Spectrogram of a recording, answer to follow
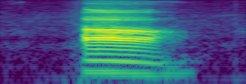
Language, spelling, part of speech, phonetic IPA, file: Hindi, आ, character / verb, [äː], Hi-आ.ogg
- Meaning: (character) the second vowel of Hindi; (verb) inflection of आना (ānā): 1. stem 2. second-person singular intimate present imperative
